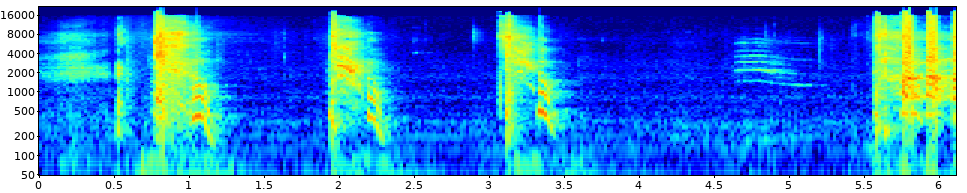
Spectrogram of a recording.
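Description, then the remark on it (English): A cat meows three times in quick succession, each call loud with a falling, drawn-out tone, followed by a brief scuffling burst at the end. “Cat was like, no.”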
